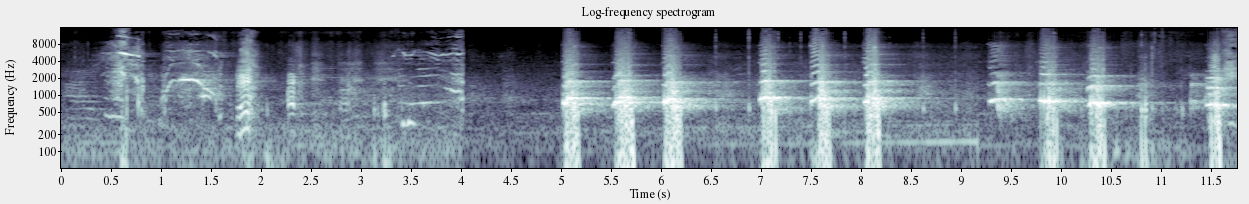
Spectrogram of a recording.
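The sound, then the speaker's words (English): Winston, a six-year-old German Shepherd or Belgian Tervuren mix, barks loudly and repeatedly in short bursts. Whimpering, yipping sounds come first, then the barks follow in quick runs with brief gaps. “You're listening to Winston. All right, so we have Winston. And Winston is a little older. He's 6 years old, but he's a German Shepherd, or maybe a Belgian Tavern mix. Beautiful dog.”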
